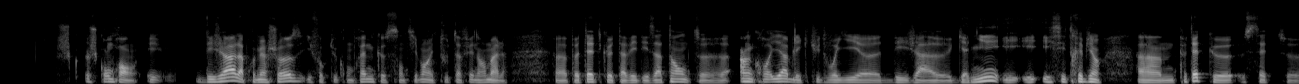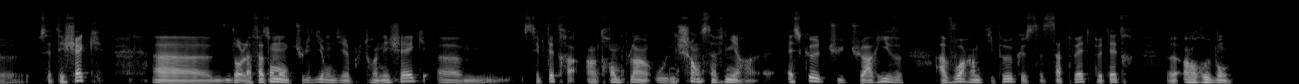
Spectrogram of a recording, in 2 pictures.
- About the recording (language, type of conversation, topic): French, advice, Comment retrouver la motivation après un échec ou un revers ?
- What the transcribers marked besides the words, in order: other background noise; stressed: "incroyables"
